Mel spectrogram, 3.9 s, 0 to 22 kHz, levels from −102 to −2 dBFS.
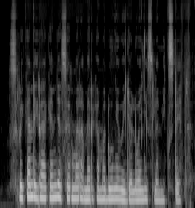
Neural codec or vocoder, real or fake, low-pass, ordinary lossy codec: none; real; none; none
